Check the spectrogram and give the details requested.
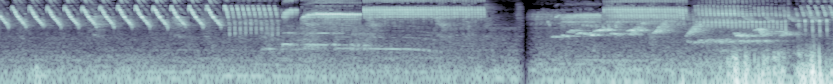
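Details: Long rolling canary song used to stimulate juvenile canaries: opens with a quick run of high sweeping chirps, then turns into dense buzzy, rattling passages with a short gap before resuming.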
